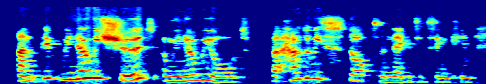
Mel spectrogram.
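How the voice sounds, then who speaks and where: In a Welsh accent, a high-pitched woman talks at a fairly quick pace with lively intonation. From Wales. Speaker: career coach trainer. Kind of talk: lecture. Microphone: too quiet, then switched mic.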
